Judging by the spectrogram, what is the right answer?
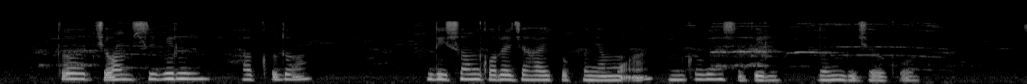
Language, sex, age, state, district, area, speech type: Santali, female, 30-45, West Bengal, Paschim Bardhaman, urban, spontaneous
